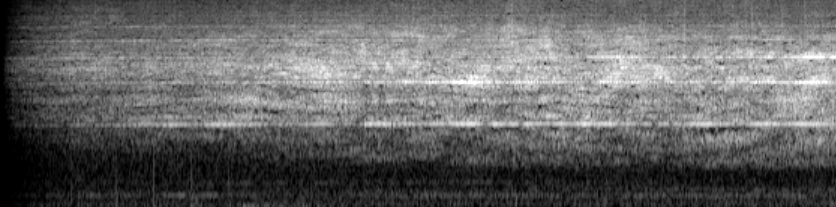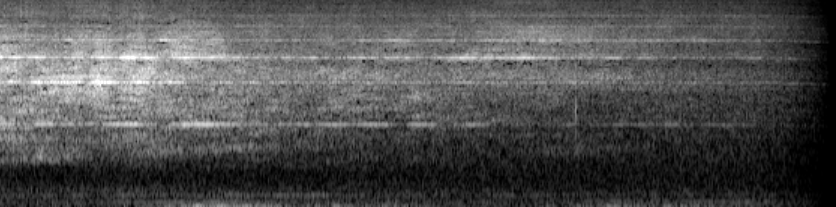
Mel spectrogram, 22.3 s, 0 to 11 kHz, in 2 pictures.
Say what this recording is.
Recorded on the 14th of May, 2007, about three miles east of Rio Vista, California.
